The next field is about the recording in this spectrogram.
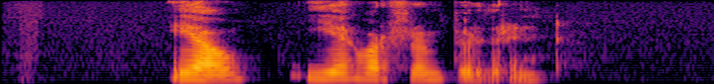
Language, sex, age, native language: Icelandic, female, 20-29, Icelandic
